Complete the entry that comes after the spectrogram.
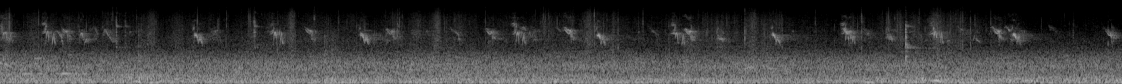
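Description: Small birds chirping: many short, high chirps, several a second, over a steady background rush.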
